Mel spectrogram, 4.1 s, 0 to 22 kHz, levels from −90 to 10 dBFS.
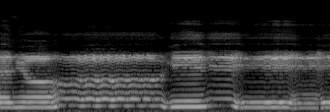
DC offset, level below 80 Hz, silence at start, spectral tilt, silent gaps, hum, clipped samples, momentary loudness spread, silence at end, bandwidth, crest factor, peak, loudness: under 0.1%; -70 dBFS; 0 s; -6 dB/octave; none; none; under 0.1%; 6 LU; 0 s; 10.5 kHz; 14 dB; -16 dBFS; -28 LUFS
